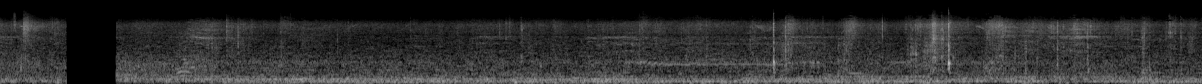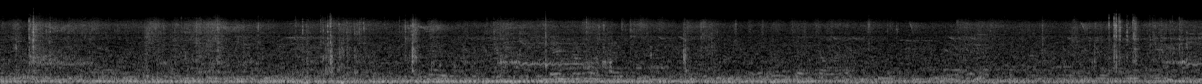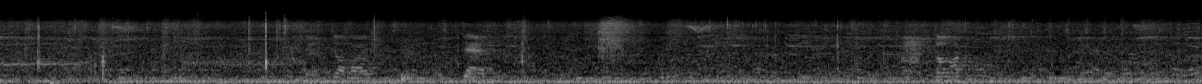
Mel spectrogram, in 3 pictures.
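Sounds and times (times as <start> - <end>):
outdoor ambience: 0.0 - 36.0.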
